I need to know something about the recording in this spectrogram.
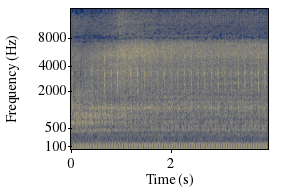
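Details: Lancer Evolution VI 4G63T after a track day, warming up at 75-80°C oil temp: steady light top-end knock about 200 per minute, loudest near cylinder one; silent cold, quieter fully warm; lash adjusters bled without improvement; rod knock or lifters suspected, unconfirmed.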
